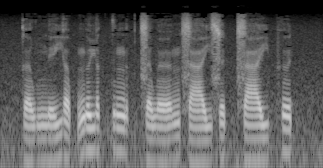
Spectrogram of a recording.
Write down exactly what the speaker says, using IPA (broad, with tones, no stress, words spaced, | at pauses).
kɐ˨˧w n̪e˨˥jɐ˨p̚ ŋɵ˥ɥɐ˥k̚ t̪ʊ˥ŋɐ˧k̚t͡sɐ˨w œː˨˥ŋsaː˨˧jsɵ˧t̚ t͡saː˨˧jpʰɵ˥t̚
